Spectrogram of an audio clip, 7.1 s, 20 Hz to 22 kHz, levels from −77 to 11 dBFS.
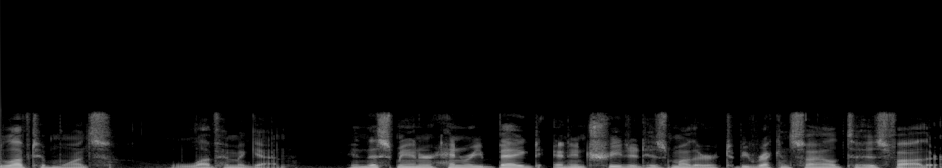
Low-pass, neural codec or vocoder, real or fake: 7.2 kHz; none; real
